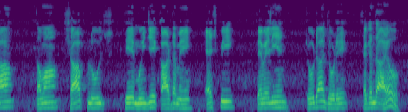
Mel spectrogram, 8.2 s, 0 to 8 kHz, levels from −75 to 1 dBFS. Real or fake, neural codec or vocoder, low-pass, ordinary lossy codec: real; none; 7.2 kHz; none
